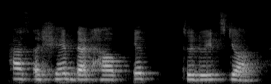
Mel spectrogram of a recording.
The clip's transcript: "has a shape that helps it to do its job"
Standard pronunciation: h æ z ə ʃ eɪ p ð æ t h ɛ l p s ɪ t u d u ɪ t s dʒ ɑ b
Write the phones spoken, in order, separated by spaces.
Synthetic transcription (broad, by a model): h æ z ə ʃ eɪ p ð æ t h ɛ l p ɪ t u d u ɪ t s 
